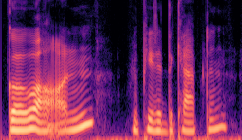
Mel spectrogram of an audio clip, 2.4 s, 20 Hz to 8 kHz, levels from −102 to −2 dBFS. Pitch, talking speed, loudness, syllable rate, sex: 170 Hz, 125 wpm, -17 LUFS, 4.4 syllables/s, female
